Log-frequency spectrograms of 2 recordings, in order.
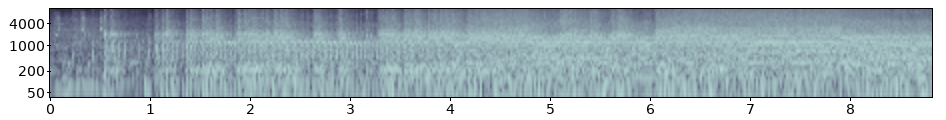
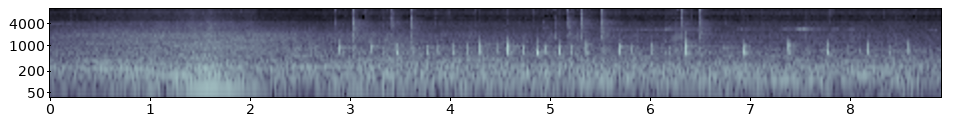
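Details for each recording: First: Honda Biz 100 freshly rebuilt engine, first test run on contact cleaner, no carburettor fitted and no exhaust: very loud, raw open-port bark climbing smoothly with revs, firing evenly with no knock; engine works perfectly. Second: Honda Biz 100 motorcycle engine opened, crankshaft rocked by hand: sharp metallic clicks about three a second; suspected piston and connecting rod play.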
